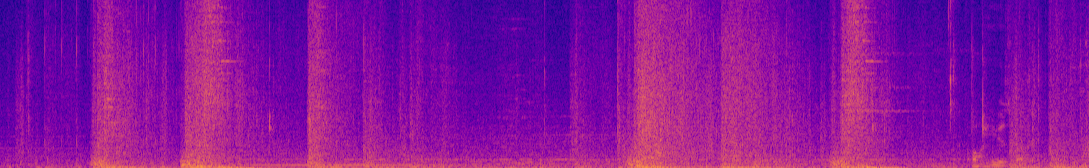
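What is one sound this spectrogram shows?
Metal blades clash and clang in a fight.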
